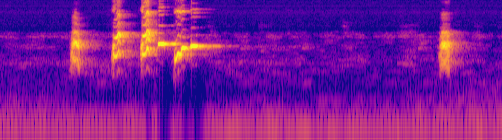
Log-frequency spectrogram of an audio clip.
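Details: Loud, clear Sooty-headed bulbul phrase: one harsh note, then a fast tumbling group of gurgling notes ending in a short falling whistle, followed by a pause and one more chip; faint steady hum underneath.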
